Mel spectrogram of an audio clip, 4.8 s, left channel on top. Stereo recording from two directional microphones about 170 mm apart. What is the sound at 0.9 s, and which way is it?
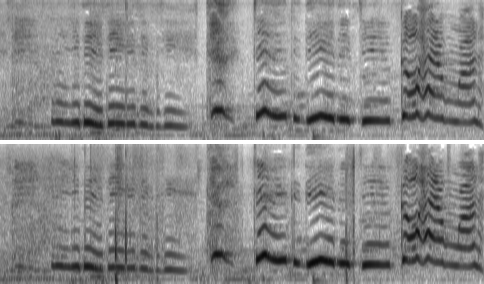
Speech, 55° left (ahead or behind).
